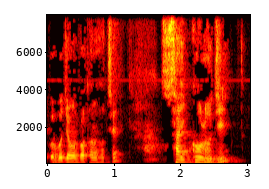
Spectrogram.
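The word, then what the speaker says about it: psychology: সাইকোলজি, এখানে কিন্তু P silent হয়ে গেছে।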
